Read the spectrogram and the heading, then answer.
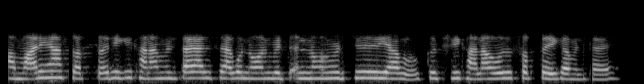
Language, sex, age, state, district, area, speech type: Hindi, female, 18-30, Rajasthan, Karauli, rural, conversation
